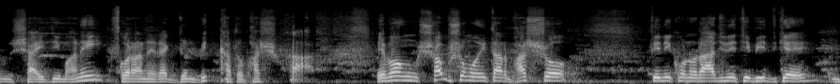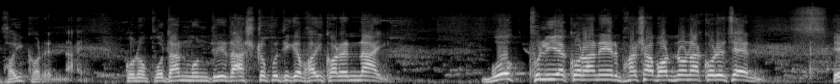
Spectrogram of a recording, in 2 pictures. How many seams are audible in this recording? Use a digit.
1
